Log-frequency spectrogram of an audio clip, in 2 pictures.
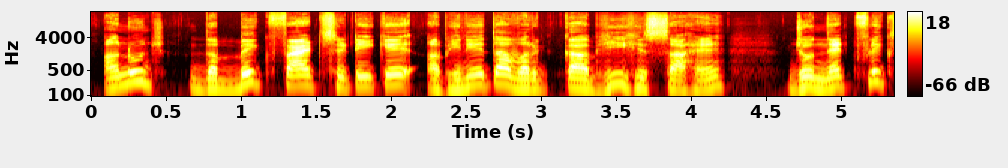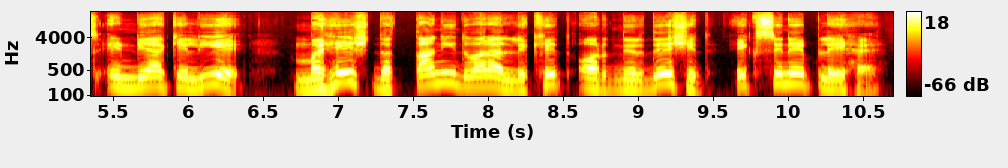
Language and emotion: Hindi, neutral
